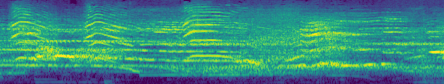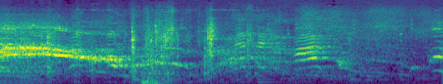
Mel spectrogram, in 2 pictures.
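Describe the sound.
Many high, wavering screams overlap loudly and continuously from a room full of screaming electric clocks, including a grandfather clock, like a chorus of shrieking voices layered on top of one another, with a brief sharp knock partway through.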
